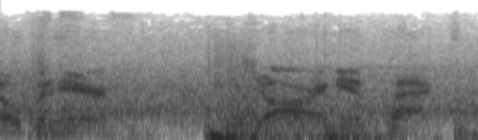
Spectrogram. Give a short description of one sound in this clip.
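A body thuds onto a wrestling ring mat.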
